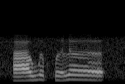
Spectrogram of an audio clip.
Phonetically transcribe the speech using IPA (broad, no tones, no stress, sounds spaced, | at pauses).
aː w ə p ə l ɜː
